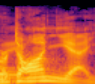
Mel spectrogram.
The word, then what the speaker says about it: Dordogne: It's like a Y-ish sound there. – Dordogne or something. – Dordogne.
